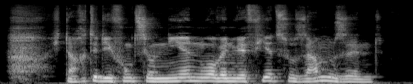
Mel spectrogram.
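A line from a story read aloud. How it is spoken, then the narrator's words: Mumbled. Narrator (German): nuschelte er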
